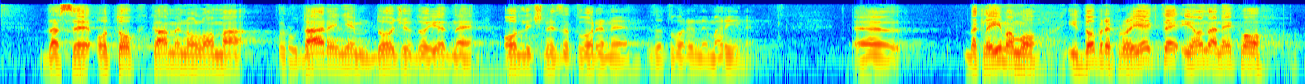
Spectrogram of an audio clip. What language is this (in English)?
Croatian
